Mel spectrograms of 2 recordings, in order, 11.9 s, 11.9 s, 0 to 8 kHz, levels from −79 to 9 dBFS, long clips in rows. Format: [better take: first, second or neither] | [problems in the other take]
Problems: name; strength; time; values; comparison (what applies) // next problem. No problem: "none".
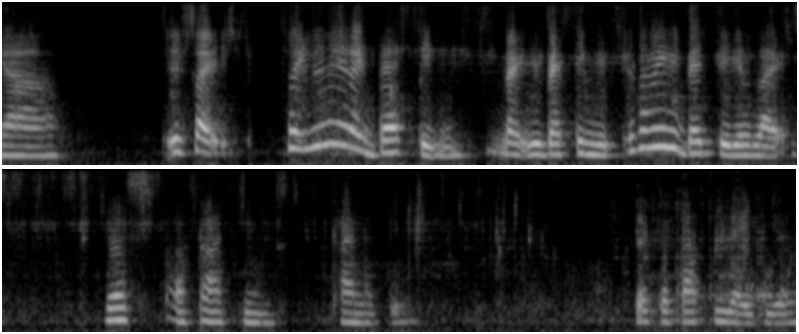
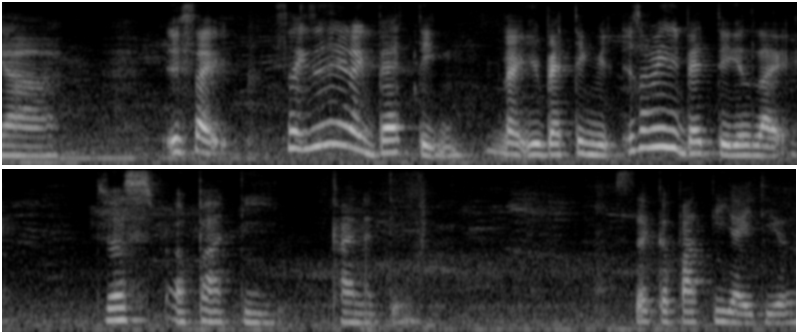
second | noise reduction (neural separator model SepFormer DNS4)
